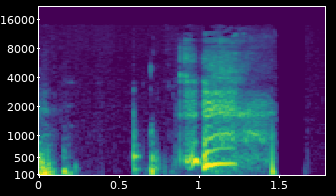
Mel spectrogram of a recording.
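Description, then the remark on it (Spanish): A single sharp sneeze bursts out, a quick voiced intake followed by a loud, breathy explosive release, preceded by a few soft vocal noises. “¡Salud!”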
